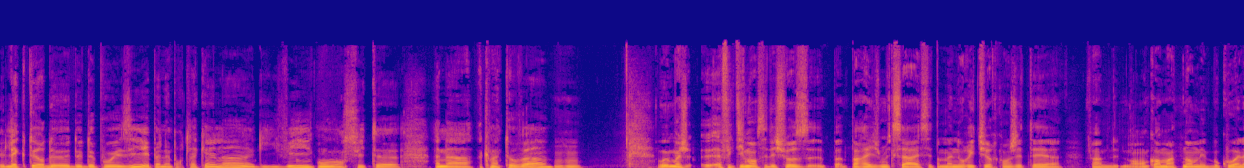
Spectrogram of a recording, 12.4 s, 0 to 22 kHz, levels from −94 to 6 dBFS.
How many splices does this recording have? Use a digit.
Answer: 3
